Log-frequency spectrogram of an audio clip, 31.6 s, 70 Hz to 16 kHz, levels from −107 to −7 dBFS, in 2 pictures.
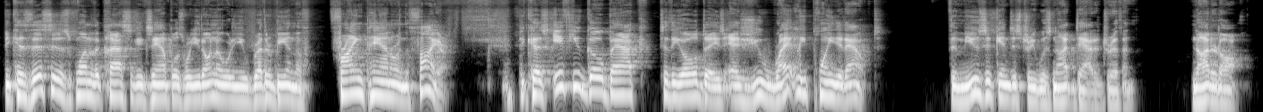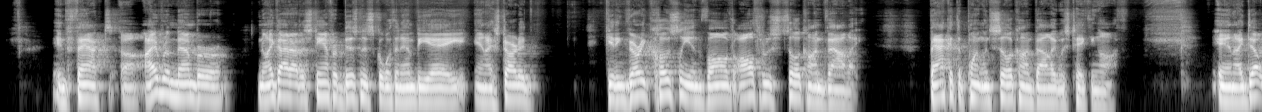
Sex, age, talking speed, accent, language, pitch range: male, 50-69, 165 wpm, American, English, 125-155 Hz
